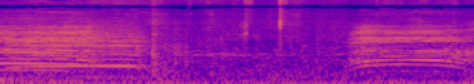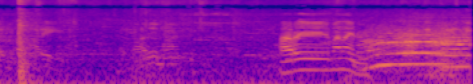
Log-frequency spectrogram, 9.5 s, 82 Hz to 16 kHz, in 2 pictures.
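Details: Giant Pegon cattle being unloaded at a cattle contest in Kediri, 2022, give three loud, drawn-out harmonic moos. Some bend upward, others fall, with brief thumps and handling noise between them.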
